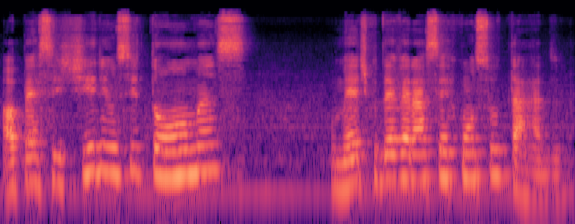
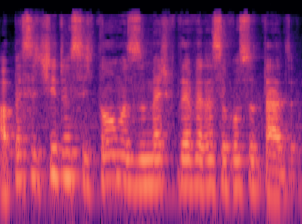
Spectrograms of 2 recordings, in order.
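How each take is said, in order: First: The sentence is spoken slowly and clearly. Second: The sentence is rushed out very quickly. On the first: It is easier to understand. The speaker calls it right. "Você entendeu melhor" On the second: It imitates a medicine advert's hurried disclaimer. The speaker calls it wrong. "Porque foi muito rápido"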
